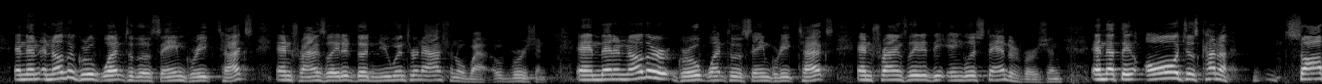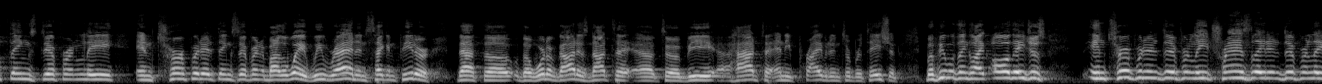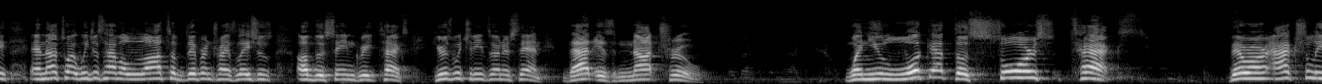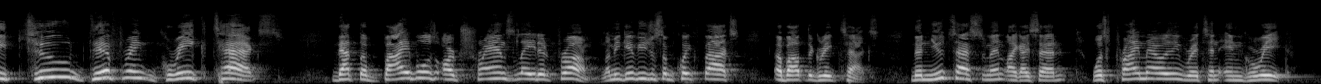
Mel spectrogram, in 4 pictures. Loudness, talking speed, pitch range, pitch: -20 LUFS, 175 wpm, 205-265 Hz, 235 Hz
